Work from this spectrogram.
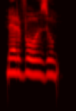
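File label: "nervosu", female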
